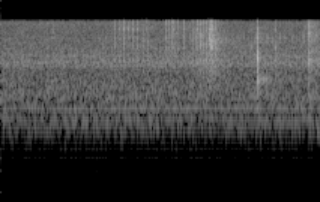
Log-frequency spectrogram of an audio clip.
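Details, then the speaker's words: Aisys anesthesia machine system check: a single sharp click over steady machine hum as the balance gas selection switches between air and nitrous oxide. "see you hear a little click each time I do that so that's how it's switching from air over to nitrous and back"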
